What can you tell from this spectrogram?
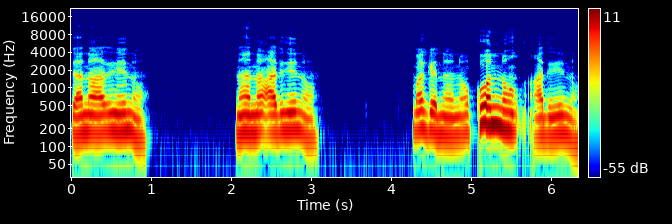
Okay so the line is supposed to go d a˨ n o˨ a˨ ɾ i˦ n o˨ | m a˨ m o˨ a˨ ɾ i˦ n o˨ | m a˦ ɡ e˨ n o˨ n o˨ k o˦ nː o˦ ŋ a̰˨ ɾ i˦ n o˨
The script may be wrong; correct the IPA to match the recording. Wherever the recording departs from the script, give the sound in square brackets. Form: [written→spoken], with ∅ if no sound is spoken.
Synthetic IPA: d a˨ n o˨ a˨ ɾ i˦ n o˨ | [m→n] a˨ [m→n] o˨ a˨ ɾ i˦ n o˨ | m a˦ ɡ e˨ n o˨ n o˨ k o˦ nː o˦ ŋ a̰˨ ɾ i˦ n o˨

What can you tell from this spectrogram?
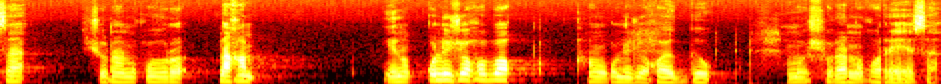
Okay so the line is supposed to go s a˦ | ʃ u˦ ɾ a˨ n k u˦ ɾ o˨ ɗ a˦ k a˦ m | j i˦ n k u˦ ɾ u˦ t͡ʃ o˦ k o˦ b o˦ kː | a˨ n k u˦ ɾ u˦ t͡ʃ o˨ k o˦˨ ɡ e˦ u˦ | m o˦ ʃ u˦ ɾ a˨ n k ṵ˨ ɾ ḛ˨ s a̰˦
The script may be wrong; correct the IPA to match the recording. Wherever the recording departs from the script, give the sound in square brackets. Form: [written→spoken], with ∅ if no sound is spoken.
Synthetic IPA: s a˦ | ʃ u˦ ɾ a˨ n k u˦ ɾ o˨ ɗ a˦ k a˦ m | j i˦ n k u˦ [ɾ→l] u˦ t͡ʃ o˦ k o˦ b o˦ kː | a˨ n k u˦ [ɾ→l] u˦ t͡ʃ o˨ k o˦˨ ɡ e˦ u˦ | m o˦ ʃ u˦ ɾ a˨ n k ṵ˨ ɾ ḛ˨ s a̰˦

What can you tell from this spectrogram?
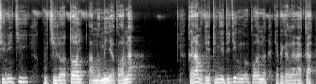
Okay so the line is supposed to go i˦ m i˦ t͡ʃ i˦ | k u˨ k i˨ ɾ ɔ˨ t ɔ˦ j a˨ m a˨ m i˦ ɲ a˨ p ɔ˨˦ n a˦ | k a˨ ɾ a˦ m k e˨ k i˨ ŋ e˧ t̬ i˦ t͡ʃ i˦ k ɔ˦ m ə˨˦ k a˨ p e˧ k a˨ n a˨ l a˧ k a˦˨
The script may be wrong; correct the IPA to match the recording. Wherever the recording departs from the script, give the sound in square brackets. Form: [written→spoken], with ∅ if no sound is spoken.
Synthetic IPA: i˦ [m→n] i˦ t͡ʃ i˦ | k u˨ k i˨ ɾ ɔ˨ t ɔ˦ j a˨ m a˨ m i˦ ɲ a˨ [p→k] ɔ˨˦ n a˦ | k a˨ ɾ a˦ m k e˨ [k→t] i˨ ŋ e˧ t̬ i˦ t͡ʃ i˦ k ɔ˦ [m→n] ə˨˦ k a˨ p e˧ k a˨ [n→ŋ] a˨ [l→ɾ] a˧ k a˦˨

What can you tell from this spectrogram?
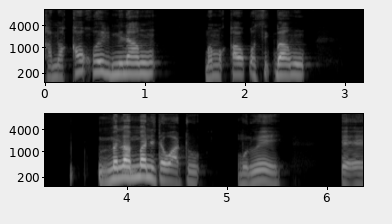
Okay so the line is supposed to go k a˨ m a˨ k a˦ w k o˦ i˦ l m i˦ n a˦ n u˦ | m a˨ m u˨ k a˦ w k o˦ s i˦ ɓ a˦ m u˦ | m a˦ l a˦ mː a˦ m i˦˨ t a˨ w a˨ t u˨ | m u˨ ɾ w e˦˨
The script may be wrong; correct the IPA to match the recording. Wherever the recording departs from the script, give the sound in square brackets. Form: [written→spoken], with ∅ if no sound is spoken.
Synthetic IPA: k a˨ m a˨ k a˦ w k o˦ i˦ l m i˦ n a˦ [n→m] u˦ | m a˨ m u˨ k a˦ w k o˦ s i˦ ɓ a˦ m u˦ | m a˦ l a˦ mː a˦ [m→n] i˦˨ t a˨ w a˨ t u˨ | m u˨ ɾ w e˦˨

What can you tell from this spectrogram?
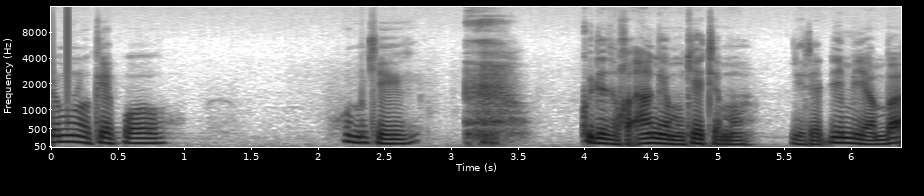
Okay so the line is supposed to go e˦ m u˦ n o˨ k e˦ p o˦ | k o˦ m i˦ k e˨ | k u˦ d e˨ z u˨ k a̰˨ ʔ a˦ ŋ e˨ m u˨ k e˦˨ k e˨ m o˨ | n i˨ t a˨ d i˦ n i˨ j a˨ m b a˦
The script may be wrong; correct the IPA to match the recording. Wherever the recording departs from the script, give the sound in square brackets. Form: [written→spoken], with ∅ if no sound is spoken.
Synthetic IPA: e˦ m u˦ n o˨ k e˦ p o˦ | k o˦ m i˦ k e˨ | k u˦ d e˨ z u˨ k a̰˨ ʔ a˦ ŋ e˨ m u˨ k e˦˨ [k→t] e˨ m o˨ | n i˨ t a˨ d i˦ [n→m] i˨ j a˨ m b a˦

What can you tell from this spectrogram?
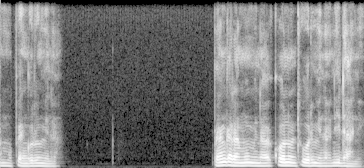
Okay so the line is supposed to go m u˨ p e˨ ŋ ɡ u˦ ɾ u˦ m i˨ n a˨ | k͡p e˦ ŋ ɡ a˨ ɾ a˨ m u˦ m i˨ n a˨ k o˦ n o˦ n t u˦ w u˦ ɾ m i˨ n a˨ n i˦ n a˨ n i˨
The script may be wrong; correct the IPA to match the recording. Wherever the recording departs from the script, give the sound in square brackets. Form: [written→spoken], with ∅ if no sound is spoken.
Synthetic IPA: m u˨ p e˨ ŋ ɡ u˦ ɾ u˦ m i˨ n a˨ | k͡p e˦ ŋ ɡ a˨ ɾ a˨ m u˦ m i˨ n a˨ k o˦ n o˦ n t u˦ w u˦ ɾ m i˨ n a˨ n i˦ [n→d] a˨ n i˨

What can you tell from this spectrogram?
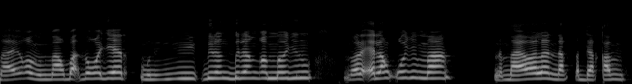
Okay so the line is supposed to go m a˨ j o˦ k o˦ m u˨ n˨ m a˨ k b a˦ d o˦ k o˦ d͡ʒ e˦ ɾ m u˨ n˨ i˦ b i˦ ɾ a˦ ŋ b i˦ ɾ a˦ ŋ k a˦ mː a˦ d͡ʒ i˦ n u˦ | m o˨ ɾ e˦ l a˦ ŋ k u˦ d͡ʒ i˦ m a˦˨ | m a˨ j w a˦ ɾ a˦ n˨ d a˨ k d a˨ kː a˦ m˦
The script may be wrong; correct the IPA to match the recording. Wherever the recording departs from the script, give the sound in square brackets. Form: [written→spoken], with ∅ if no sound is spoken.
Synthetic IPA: m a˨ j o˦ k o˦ m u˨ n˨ m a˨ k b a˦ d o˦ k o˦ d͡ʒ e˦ ɾ m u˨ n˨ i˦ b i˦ ɾ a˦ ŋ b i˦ ɾ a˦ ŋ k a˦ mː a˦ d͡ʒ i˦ n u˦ | m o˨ ɾ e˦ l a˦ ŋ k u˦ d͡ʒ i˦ m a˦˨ | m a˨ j w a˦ [ɾ→l] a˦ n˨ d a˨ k d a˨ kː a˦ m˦

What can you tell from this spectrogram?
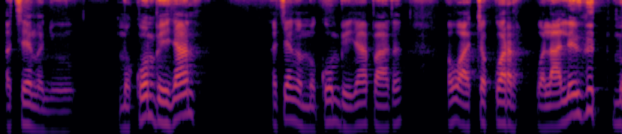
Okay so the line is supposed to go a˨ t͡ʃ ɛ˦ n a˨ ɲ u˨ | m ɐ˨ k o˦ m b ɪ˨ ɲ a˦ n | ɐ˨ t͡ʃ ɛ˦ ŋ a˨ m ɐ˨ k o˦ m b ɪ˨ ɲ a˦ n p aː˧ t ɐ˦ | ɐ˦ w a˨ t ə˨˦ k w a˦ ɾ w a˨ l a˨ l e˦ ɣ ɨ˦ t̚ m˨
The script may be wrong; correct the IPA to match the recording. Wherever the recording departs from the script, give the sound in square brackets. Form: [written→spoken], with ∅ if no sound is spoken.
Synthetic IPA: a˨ t͡ʃ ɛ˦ [n→ŋ] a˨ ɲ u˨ | m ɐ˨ k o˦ m b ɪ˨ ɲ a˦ n | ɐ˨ t͡ʃ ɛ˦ ŋ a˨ m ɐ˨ k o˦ m b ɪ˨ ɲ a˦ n p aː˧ t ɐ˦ | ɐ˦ w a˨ [t→t͡ʃ] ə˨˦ k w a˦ ɾ w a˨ l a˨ l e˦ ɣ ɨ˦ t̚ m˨

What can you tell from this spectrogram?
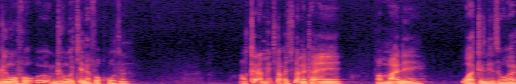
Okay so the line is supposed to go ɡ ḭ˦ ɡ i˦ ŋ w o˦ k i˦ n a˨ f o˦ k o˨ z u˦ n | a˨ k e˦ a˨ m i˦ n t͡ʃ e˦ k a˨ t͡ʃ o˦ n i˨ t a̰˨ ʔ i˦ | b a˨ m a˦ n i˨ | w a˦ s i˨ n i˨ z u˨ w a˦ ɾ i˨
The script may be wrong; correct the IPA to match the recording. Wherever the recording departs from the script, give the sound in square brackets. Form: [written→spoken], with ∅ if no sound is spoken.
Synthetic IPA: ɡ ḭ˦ ɡ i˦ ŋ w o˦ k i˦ n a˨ f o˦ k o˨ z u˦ n | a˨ k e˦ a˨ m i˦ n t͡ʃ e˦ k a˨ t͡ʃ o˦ n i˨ t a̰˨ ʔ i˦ | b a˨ m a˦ n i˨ | w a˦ [s→t] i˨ n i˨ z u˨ w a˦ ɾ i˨

